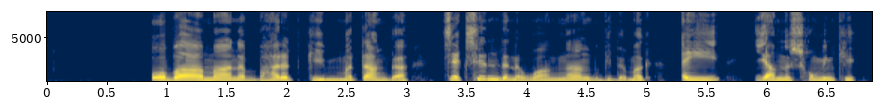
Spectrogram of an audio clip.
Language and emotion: Manipuri, angry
